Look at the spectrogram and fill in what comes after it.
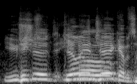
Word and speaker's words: Gillian Jacobs: Gillian Jacobs, hard G, soft J.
